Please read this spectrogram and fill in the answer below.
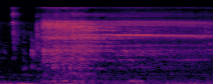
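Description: Water pouring in a steady hissing rush, starting suddenly about half a second in and slowly fading.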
